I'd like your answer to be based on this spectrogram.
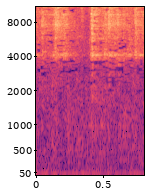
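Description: A black faux-leather biker jacket is shaken, and its metal fittings give off a thin, bright jingling, with two louder bursts over a steady chiming rattle. The fittings are noisy enough that the jacket's belt was removed, because walking in it made this jingling constantly.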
